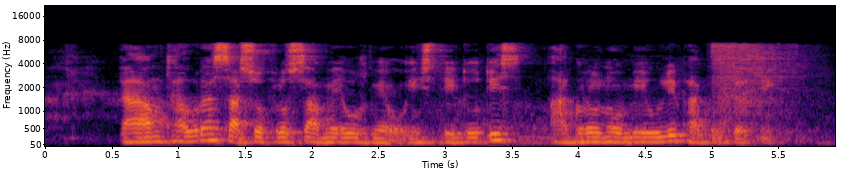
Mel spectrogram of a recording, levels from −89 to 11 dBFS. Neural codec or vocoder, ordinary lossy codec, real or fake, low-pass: codec, 16 kHz, 4 kbps, FunCodec, trained on Chinese and English, 50 frames a second; AAC, 48 kbps; fake; 7.2 kHz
